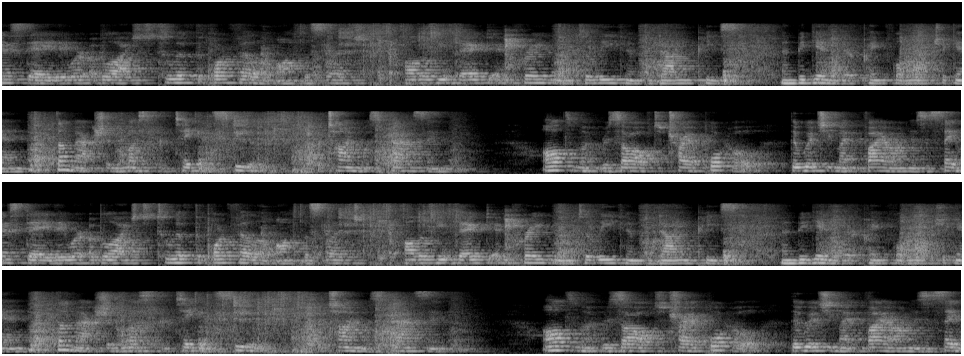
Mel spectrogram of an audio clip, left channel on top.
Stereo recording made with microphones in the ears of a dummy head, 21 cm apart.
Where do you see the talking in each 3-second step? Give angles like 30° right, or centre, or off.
60° right, 40° right, 10° left, 50° left, 60° left, 60° left, 60° left.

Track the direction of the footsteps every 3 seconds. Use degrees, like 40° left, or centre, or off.
10° right, centre, 20° left, 30° left, centre, off, off.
